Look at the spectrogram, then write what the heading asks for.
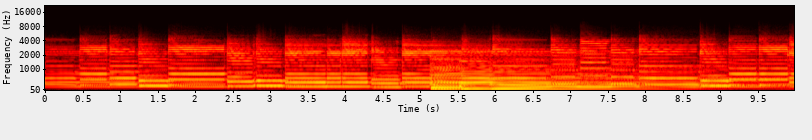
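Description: Microtonal psychedelic rock plays steadily, with distorted, effects-laden guitar notes stepping through a bending melody; a heavy bass and fuller band kick in halfway through. No one speaks.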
